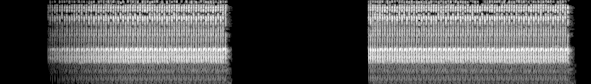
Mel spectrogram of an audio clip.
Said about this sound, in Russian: Телефон звонил требовательно и настойчиво. Сомнений не оставалось. Управительственная линия. Прям под ухом надрывается.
